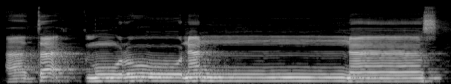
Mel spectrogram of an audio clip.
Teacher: nan di rongga hidung kita ada dengungan. Atamurunnan nasa bil birri wa nah ini ada kita samarkan, nun sukun bertemu dengan sin.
